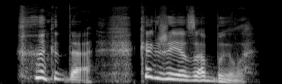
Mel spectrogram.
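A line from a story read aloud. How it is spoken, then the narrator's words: After a short hysterical giggle. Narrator (Russian): коротко истерически хихикнув, сказала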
